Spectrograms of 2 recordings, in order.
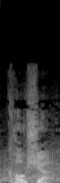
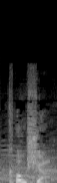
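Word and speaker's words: Coca: Kosha, spelled C-O-C-A, pronounced Kosha.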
